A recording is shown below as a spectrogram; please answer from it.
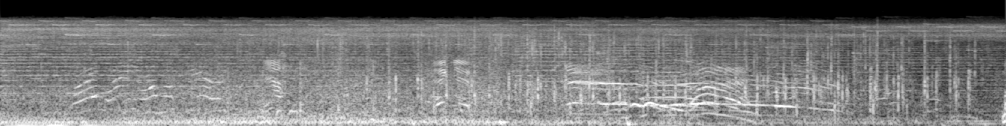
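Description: Several people's voices calling and shouting over steady background music, with the loudest calls coming between about six and eight seconds in.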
